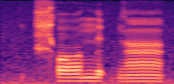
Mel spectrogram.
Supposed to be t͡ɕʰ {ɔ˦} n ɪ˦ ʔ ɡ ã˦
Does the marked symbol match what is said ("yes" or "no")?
yes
